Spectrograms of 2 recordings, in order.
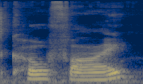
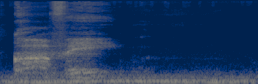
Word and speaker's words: Ko-fi: So, my kid pronounces this Ko-fi. And even I'm like, dude, it's coffee.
